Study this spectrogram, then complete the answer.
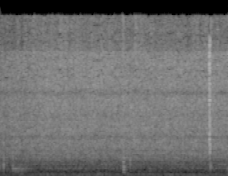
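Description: Vegetables and chopped onion sizzle steadily in a pan for cornbread dressing, a continuous soft frying hiss with a couple of faint clicks, heard alone at moderate-low level.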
